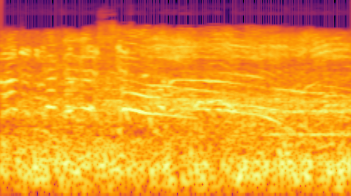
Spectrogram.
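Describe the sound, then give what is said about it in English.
A large racetrack crowd yells and cheers at the racing horses, a dense, continuous roar of many voices shouting over one another, loud and sustained throughout. “you can be sure that lots of people are going to be shouting at horses.”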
